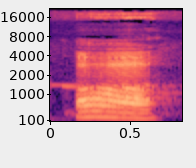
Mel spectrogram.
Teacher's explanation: він голосний чи приголосний так він голосний чому Тому що ми його вимовляємо без перешкод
